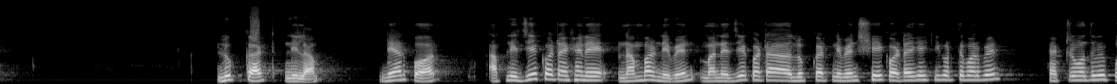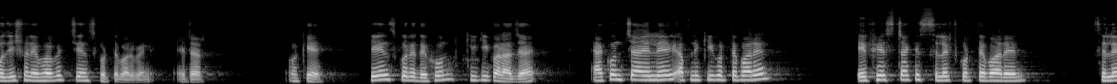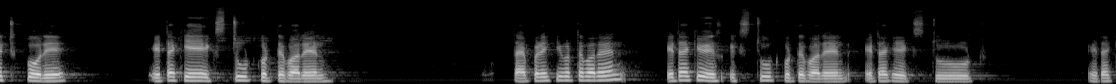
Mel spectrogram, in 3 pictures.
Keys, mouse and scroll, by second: 3.4-4.3 drag, 4.3-7.4 middle drag, 7.4-13.6 drag, 15.7 click, 16.8 click, 18.5-19.8 middle drag, 19.8 click, 20.9 click, 21.6 click, 22.1 click, 22.5-22.9 scroll down 2, 22.9-25.5 middle drag, 25.5 e, 26.7-28.9 middle drag, 28.9 click, 29.5 middle click, 29.9 e, 31.4 click, 31.9 e, 33.3 click.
